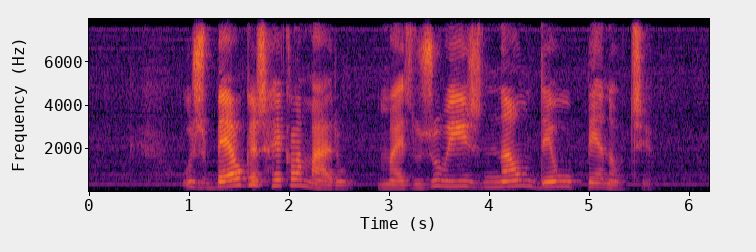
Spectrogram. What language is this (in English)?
Portuguese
